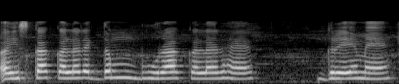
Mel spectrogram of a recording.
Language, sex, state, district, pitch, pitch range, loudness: Hindi, female, Gujarat, Valsad, 280 Hz, 270-295 Hz, -16 LUFS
